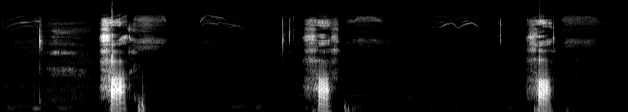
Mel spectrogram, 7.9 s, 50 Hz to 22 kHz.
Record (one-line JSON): {"exhalation_length": "7.9 s", "exhalation_amplitude": 32768, "exhalation_signal_mean_std_ratio": 0.21, "survey_phase": "beta (2021-08-13 to 2022-03-07)", "age": "18-44", "gender": "Male", "wearing_mask": "No", "symptom_cough_any": true, "symptom_fever_high_temperature": true, "symptom_headache": true, "symptom_onset": "2 days", "smoker_status": "Never smoked", "respiratory_condition_asthma": false, "respiratory_condition_other": false, "recruitment_source": "REACT", "submission_delay": "2 days", "covid_test_result": "Negative", "covid_test_method": "RT-qPCR", "influenza_a_test_result": "Negative", "influenza_b_test_result": "Negative"}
